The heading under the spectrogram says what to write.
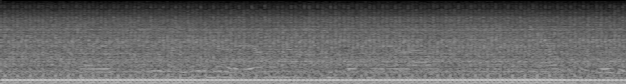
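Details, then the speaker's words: Sailboat diesel idling after a plugged fuel line between tank and lift pump was cleared (fuel problem, not engine): steady, even low thrum with regular beat, no knocks or misses; idling smoothly. "It's not an engine problem, it's a fuel problem. And it's a fuel line that got plugged from the tank to the fuel lift pump."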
